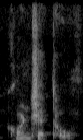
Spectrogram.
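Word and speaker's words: Con-Chair-To: That's how you say it, cornchetto.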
